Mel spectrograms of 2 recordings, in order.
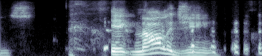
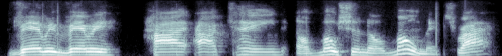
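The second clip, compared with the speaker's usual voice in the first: ordinary talk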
